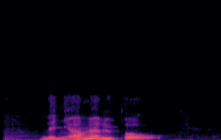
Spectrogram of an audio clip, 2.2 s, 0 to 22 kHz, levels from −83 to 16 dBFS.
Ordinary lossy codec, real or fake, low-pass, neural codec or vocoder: Opus, 32 kbps; fake; 7.2 kHz; codec, 16 kHz, 4 kbps, FreqCodec, smaller model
